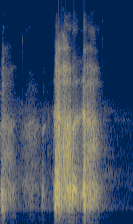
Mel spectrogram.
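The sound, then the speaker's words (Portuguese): A chesty cough from someone with asthma, wheezing and nodules pressing on the trachea: a soft breathy rasp, then a loud harsh burst of a few rough pulses that fades quickly. “Tá vendo a tosse? Vem do pulmão.”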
